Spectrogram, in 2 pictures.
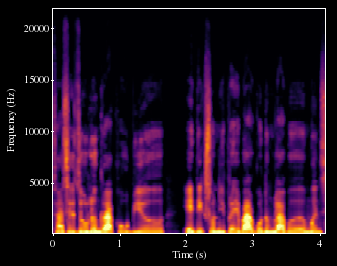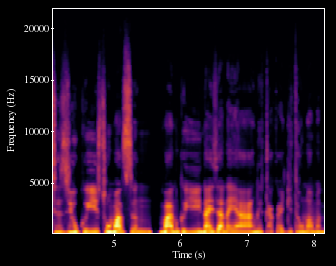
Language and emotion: Bodo, disgusted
